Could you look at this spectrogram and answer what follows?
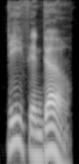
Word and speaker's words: defendo: The incantation is defendo, pronounced deaf indo.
